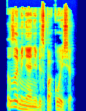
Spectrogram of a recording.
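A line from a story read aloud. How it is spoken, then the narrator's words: Wry grunt. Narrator (Russian): хмыкнул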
